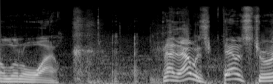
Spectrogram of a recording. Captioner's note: laughs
